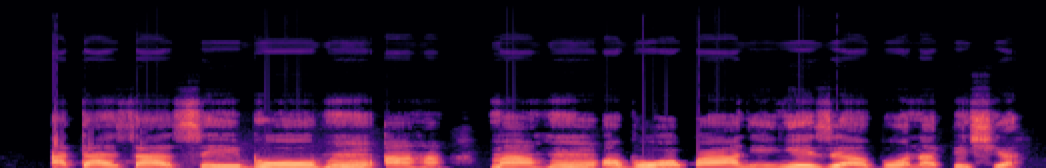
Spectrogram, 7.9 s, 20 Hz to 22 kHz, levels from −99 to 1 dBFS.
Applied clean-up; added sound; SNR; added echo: none; none; none; none.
